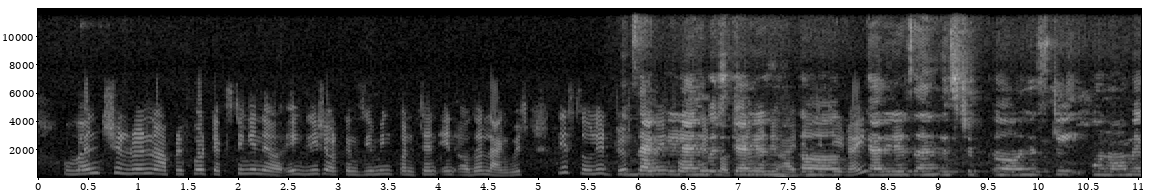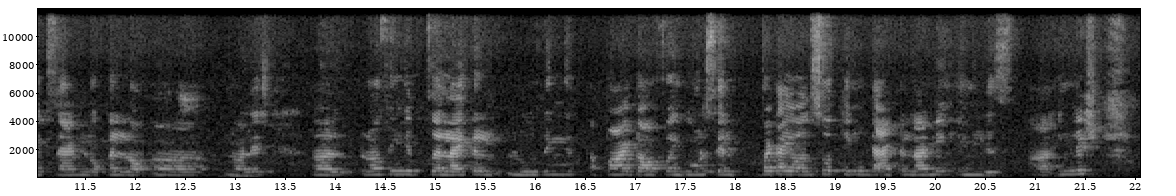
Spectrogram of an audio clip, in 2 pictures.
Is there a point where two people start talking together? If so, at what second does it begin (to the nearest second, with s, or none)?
6 s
